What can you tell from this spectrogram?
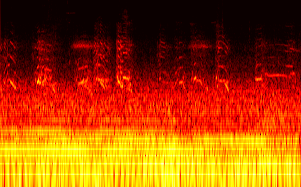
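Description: A flock of birds calling noisily, with many short overlapping calls several times a second, over a steady low hum.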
